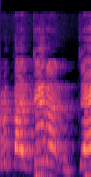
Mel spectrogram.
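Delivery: ordinary delivery, nothing marked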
